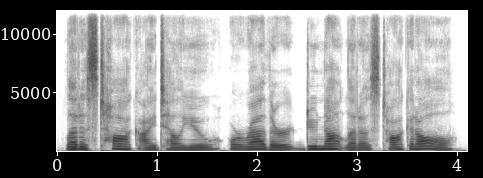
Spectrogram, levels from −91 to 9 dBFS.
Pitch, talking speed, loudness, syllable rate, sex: 190 Hz, 220 wpm, -17 LUFS, 4.2 syllables/s, female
